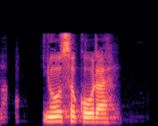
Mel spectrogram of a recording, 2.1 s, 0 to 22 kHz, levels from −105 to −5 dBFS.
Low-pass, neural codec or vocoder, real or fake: 7.2 kHz; none; real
